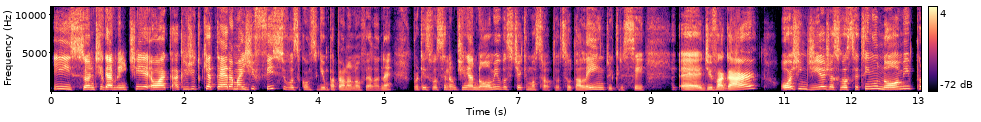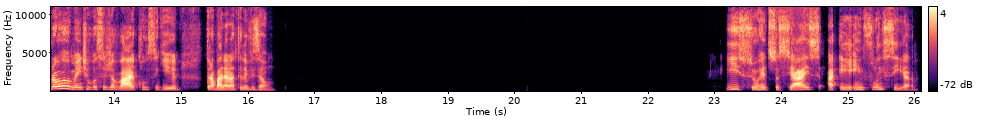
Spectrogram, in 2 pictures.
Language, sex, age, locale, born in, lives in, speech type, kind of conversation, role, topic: Portuguese, female, 20-24, pt-BR, Brazil, United States, conversation, podcast, guest, Como você percebe a evolução das novelas ao longo dos anos?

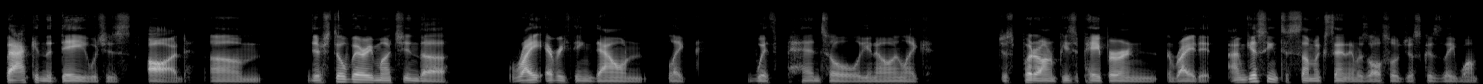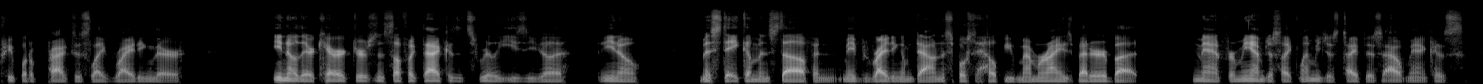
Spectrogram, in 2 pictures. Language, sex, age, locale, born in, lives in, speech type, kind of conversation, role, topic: English, male, 30-34, en-US, United States, United States, conversation, unstructured, none, How has classroom technology helped or hurt your learning?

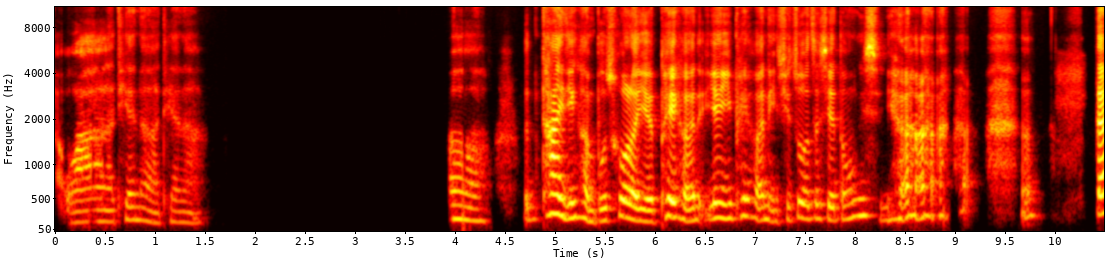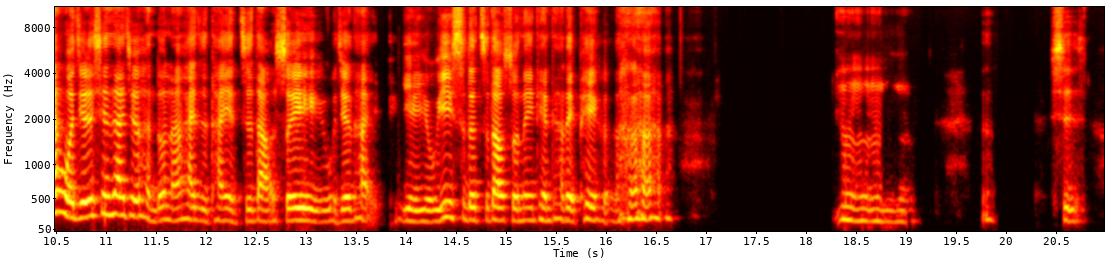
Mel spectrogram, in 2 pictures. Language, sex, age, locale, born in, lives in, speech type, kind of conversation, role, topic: Chinese, female, 35-39, zh-TW, China, United States, conversation, unstructured, none, 其他文化的服饰有哪些地方让你感到惊讶？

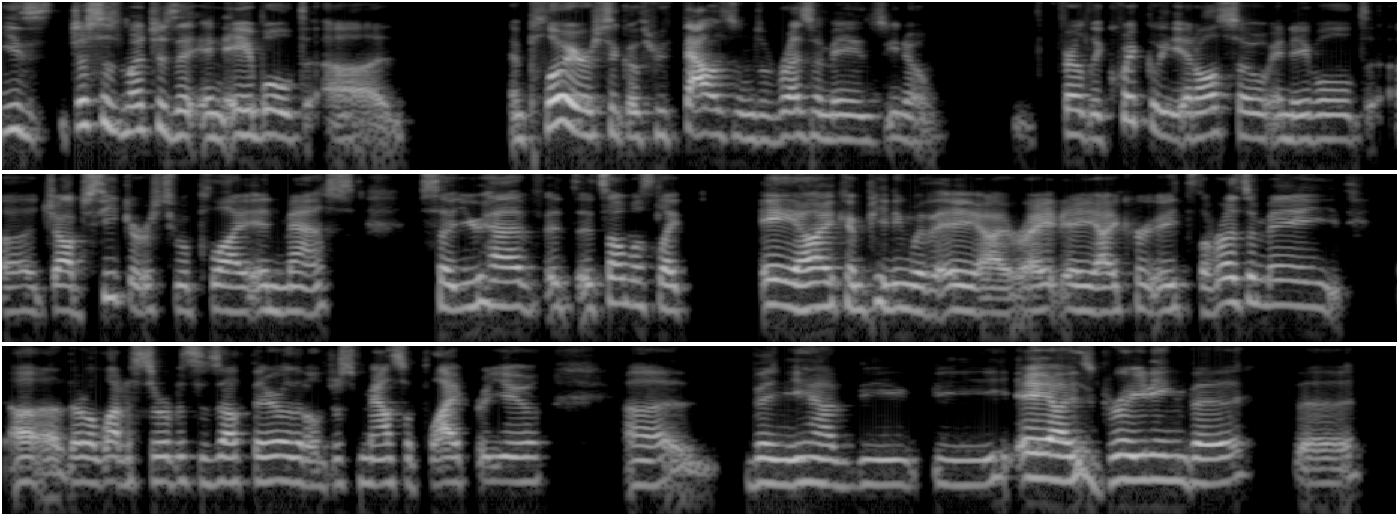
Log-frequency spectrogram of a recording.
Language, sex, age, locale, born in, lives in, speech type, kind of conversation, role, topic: English, female, 45-49, en-US, United States, United States, conversation, unstructured, none, What was the last thing you learned online that surprised you?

